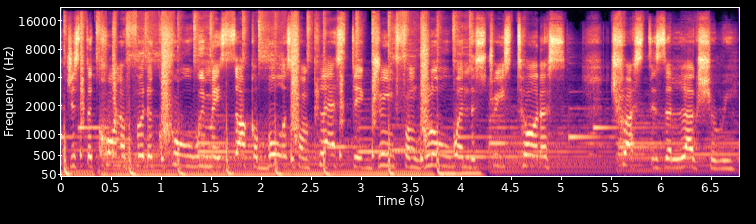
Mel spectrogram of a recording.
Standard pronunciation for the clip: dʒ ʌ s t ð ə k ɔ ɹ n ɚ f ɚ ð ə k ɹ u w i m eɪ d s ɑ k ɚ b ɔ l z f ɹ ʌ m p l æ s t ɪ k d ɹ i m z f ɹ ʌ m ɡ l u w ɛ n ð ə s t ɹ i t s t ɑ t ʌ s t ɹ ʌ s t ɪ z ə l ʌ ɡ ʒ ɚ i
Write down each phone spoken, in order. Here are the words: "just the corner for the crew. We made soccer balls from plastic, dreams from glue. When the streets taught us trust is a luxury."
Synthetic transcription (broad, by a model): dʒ ʌ s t ð ə k ɔ ɹ n ɚ f ɚ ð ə k ɹ u w i m eɪ s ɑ k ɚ b ɔ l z f ɹ ʌ m p l æ s t ɪ k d ɹ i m f ɹ ʌ m ɡ l u w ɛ n ð ə s t ɹ i t s t ɑ t ʌ s t ɹ ʌ s t ɪ z ə l ʌ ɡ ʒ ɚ i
